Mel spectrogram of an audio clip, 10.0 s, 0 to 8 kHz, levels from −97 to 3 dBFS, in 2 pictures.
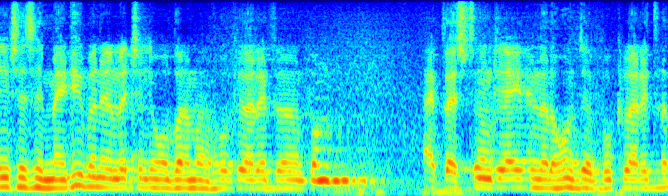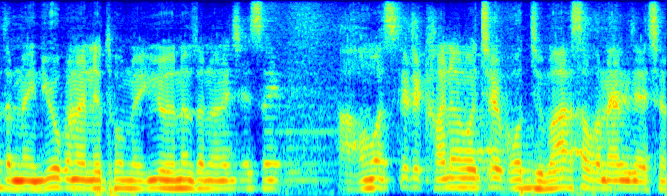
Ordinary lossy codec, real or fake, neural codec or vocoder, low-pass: none; fake; codec, 16 kHz, 0.5 kbps, X-Codec, HuBERT features, trained on balanced general audio; none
